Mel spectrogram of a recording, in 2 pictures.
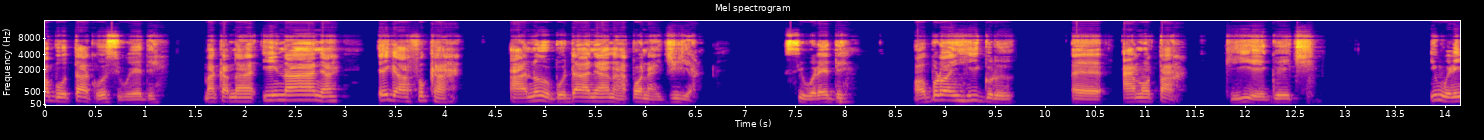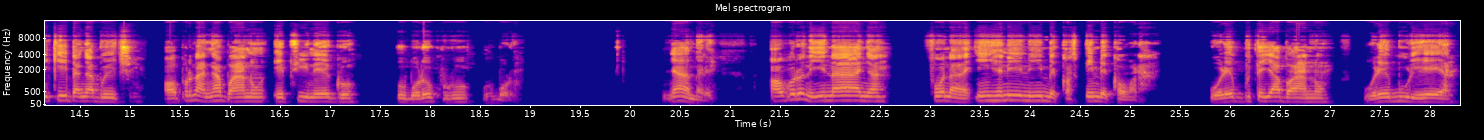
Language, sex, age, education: Igbo, male, 30-45, tertiary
